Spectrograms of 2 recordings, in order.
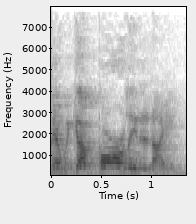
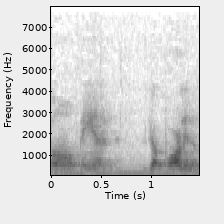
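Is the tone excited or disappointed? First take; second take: excited; disappointed. First: It is said in an excited tone. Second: It is said in a disappointed tone.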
